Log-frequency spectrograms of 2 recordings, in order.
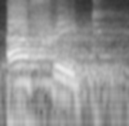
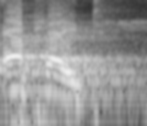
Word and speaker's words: afraid: উচ্চারণটা হবে অ্যাফ্রিড, কিন্তু অনেকে বলে অ্যাফ্রাইড। এটা কিন্তু বলবা না, তোমরা বলবা অ্যাফ্রিড।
